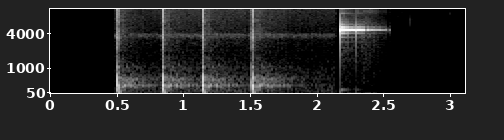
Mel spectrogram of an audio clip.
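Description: Short menu chimes ring out in quick succession.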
